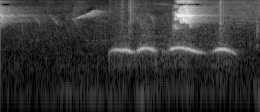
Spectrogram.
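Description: A bird gives a few short warbling chirps close by, four or so clear notes after a brief quiet stretch.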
